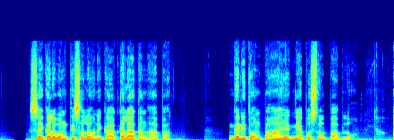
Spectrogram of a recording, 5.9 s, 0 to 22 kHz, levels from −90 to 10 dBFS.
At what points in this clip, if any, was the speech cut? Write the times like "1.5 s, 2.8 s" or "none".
1.7 s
